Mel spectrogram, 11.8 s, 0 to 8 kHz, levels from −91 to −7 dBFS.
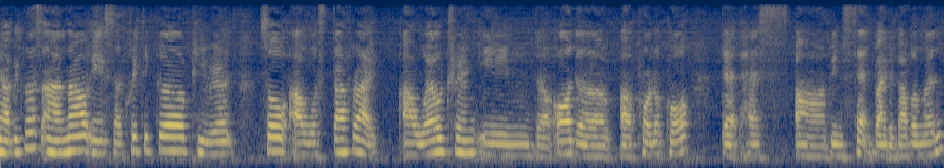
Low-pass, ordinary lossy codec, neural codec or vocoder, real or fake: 7.2 kHz; none; codec, 44.1 kHz, 7.8 kbps, Pupu-Codec; fake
